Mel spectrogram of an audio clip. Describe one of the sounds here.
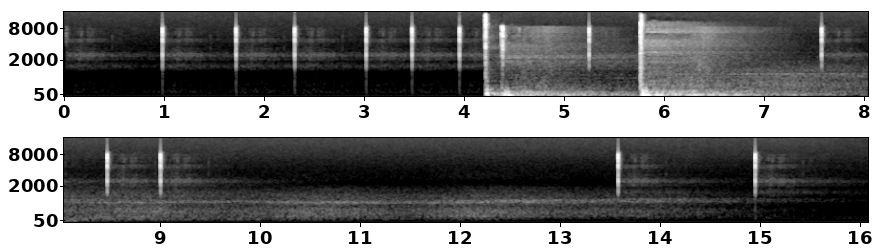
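Short menu clicks tick as selections change.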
